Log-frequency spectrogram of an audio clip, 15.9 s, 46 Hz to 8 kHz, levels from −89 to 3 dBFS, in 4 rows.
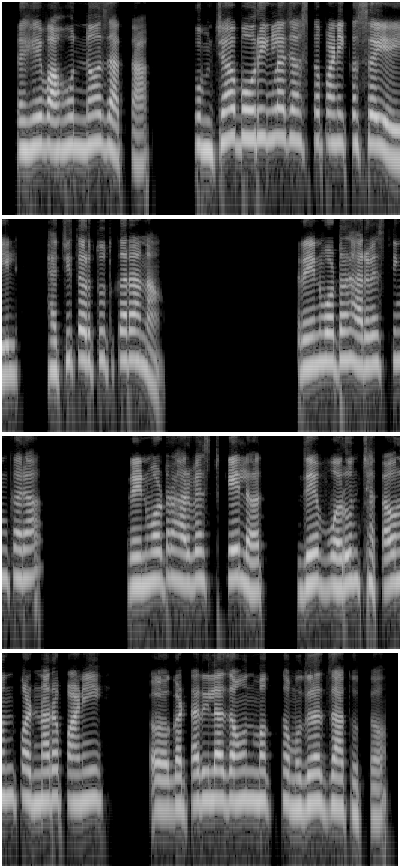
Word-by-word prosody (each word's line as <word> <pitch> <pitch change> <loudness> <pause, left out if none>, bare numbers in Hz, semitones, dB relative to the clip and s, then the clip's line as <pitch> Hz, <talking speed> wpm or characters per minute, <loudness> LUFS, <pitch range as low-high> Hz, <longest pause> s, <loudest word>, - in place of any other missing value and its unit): तर - - -1
हे 240 +2 +3
वाहून 235 0 +3
न 255 +2 +3
जाता 185 -8 -1 0.5
तुमच्या 245 +5 +2
बोरिंगला 295 0 +4
जास्त 280 -3 -3
पाणी 265 -1 +3
कसं 260 0 +1
येईल 190 -6 +3 0.3
ह्याची 205 +6 -4
तरतूद 260 -3 0
करा 260 0 +3
ना? 235 - -4 1.4
रेनवॉटर 245 +4 +2
हार्वेस्टिंग 240 +2 -1
करा. 255 +1 -1 0.9
रेनवॉटर 230 +4 +1
हार्वेस्ट 240 -1 -2
केलंत. 230 -7 +2 0.4
जे 220 +2 +5
वरून 215 +2 0
छतावरून 230 +3 -1
पडणारं 225 -1 +1
पाणी 220 +1 -1 0.5
अ, - - -4 0.2
गटारीला 215 +4 +2
जाऊन 225 +1 0
मग 225 0 -1 0.2
समुद्रात 205 +1 0
जात 190 -4 0
होतं. 155 -2 -8
230 Hz, 125 wpm, -23 LUFS, 215-250 Hz, 1.4 s, जे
